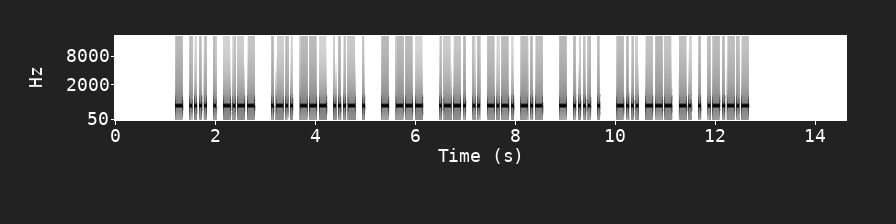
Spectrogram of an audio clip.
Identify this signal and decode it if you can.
Morse code, heard as a keyed tone, about 25 wpm, 700 Hz. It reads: THEY LOVE TO PICK THE BONE.
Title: Sentences from Top 1600 Words 25wpm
